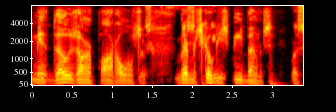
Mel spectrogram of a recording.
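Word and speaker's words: Muskogee: They're muscogi speed bones.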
